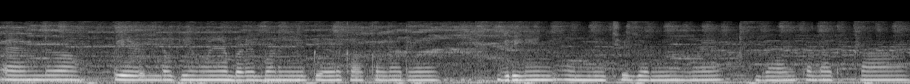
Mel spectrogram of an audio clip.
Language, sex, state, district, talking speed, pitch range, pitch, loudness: Hindi, male, Chhattisgarh, Raipur, 130 wpm, 195-205 Hz, 200 Hz, -16 LUFS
